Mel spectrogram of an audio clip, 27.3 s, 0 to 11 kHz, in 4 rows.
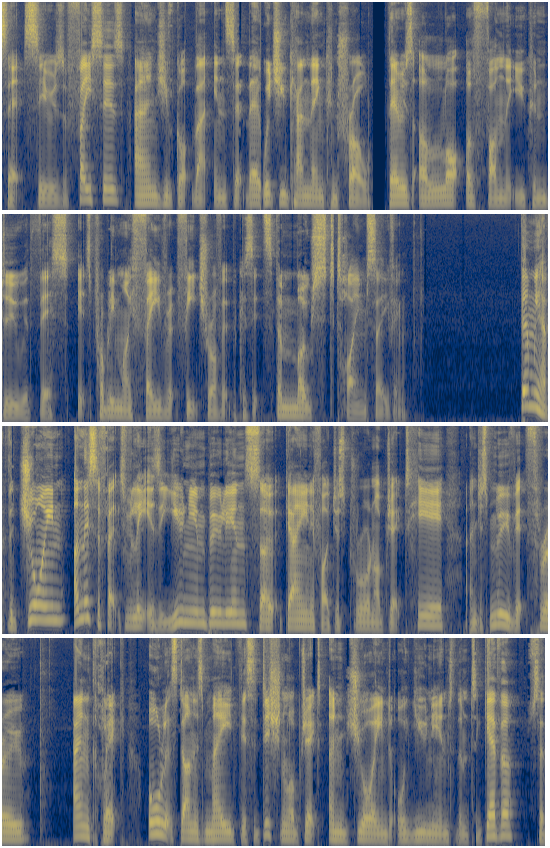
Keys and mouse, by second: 6.7 middle click, 9.4 middle click, 12.0 ctrl+z, 13.9 click, 16.3 middle click, 17.3 click, 20.9 click, 21.7 middle click, 22.5 shift+middle click, 23.2 middle click, 24.8 shift+middle click, 25.5 middle click.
